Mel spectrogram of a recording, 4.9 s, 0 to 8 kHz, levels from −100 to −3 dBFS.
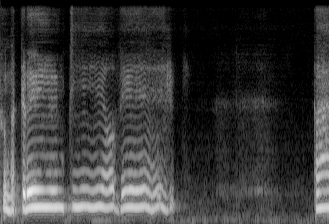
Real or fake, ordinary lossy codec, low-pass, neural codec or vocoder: fake; none; 7.2 kHz; codec, 32 kHz, 1.9 kbps, SNAC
